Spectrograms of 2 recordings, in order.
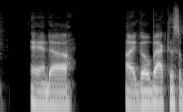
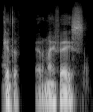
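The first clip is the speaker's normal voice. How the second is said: lower, softer and fast; a quiet retold threat, lower and fast; cold brush-off; 9 semitones lower, 5 dB quieter, faster than usual. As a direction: shut him down low and quick. Confronting the chief, brushing him off.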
